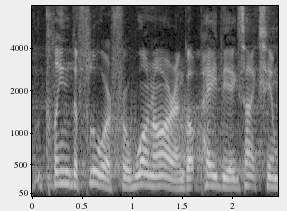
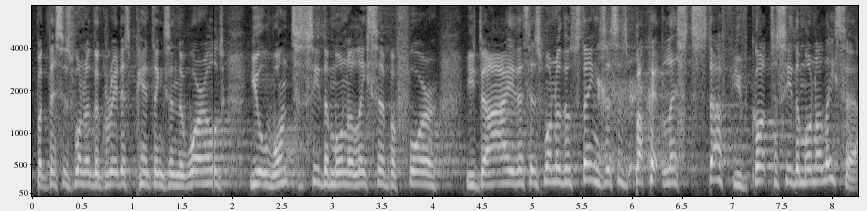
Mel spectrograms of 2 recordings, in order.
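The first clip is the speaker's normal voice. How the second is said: higher-pitched, urgent pleading; protesting; 6 semitones higher than usual. Acted. Mary and Claire beg the others to stay, protesting. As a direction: argue insistently, pitch climbing as you go. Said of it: "Mary and Claire protested".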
